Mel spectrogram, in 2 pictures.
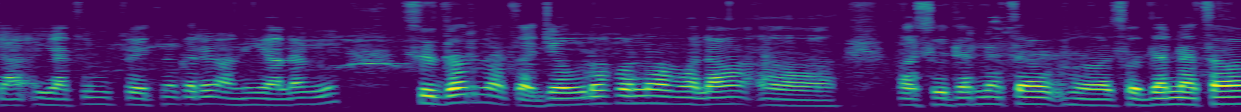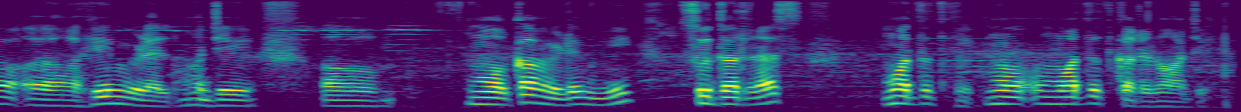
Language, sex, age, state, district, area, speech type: Marathi, male, 18-30, Maharashtra, Thane, urban, spontaneous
